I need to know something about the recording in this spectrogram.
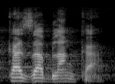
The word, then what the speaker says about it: Casablanca: kuliah nama negaranya Maroko ibukotanya tulisannya Casablanca cara bacanya Kasablanka Kaza artinya rumah Blanca artinya putih Kasablanka rumah warna putih bahasa Arabnya adarol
